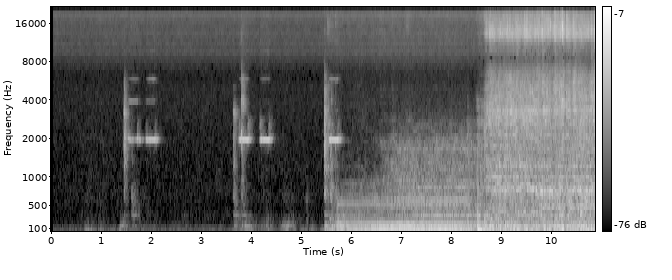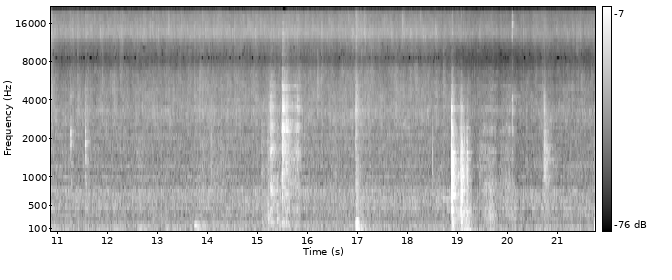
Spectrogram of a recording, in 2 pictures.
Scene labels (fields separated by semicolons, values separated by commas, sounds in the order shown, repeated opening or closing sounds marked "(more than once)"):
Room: kitchen; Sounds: microwave, running water, cutlery and dishes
